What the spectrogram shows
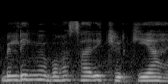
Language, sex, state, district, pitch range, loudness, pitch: Hindi, female, Bihar, Darbhanga, 175-200 Hz, -28 LUFS, 195 Hz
